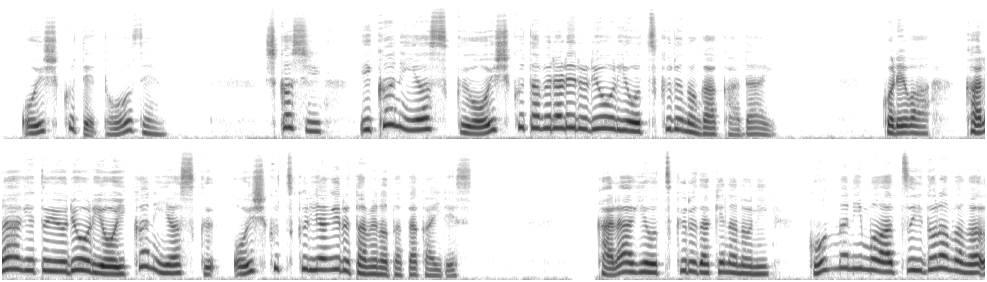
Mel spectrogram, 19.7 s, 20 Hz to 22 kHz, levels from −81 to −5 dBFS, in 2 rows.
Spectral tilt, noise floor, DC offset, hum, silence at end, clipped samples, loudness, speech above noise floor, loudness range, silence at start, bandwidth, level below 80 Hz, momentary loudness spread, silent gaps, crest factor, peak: -5 dB/octave; -66 dBFS; under 0.1%; none; 0 s; under 0.1%; -28 LUFS; 38 dB; 6 LU; 0.2 s; 17 kHz; -62 dBFS; 13 LU; 15.66-15.75 s; 18 dB; -10 dBFS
